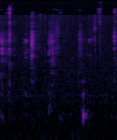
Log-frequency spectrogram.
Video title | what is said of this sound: Keto Cereal - Cinnamon Toast Crunch | you hear that crunch perfect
